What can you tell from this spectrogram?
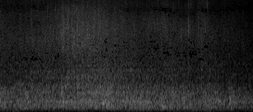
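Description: Faint rain ambience with light crackles, slowly fading out.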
